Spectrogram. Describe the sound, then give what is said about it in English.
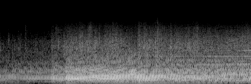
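A propeller aeroplane with its tail on fire passes overhead, its engine a droning, harmonic hum that swells noticeably louder after the first half second and then holds steady and strong. “He looks up to see the plane flying past overhead, its tail on fire.”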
